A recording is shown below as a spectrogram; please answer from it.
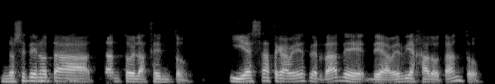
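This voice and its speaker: Gravelly-voiced man asking rambling questions. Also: mid-range voice, normal speed, no room sound, narrow, tinny audio. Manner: rambling questions with fillers and tag questions. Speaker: interviewer host. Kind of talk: interview conversation.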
